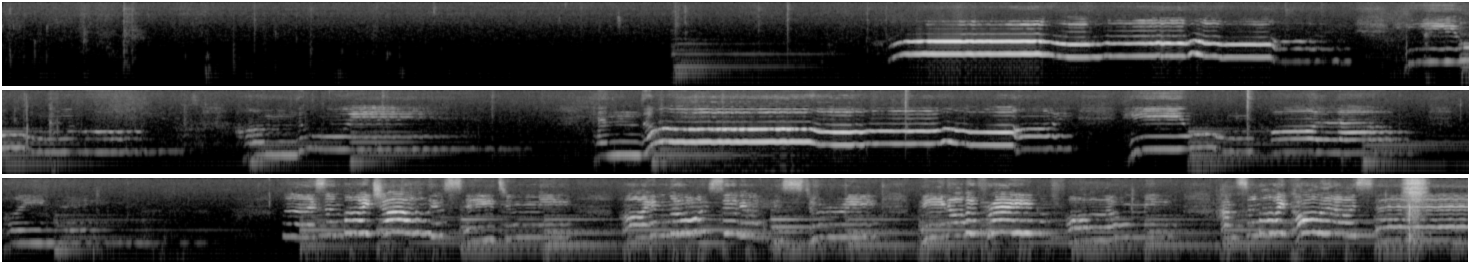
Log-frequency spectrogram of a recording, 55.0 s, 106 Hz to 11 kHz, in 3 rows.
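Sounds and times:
woman singing into a microphone: 11.0s - 24.8s, 25.7s - 31.8s, 32.4s - 38.8s, 40.2s - 55.0s.

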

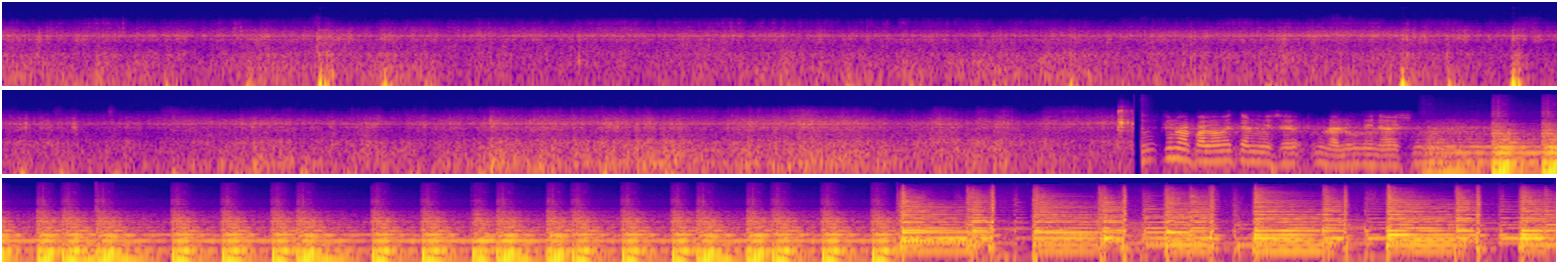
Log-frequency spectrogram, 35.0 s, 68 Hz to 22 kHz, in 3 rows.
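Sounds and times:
surf washing against rocks: 0.0s - 20.2s
wind buffeting microphone: 0.0s - 22.8s
low gust thumps: 22.3s - 34.7s.

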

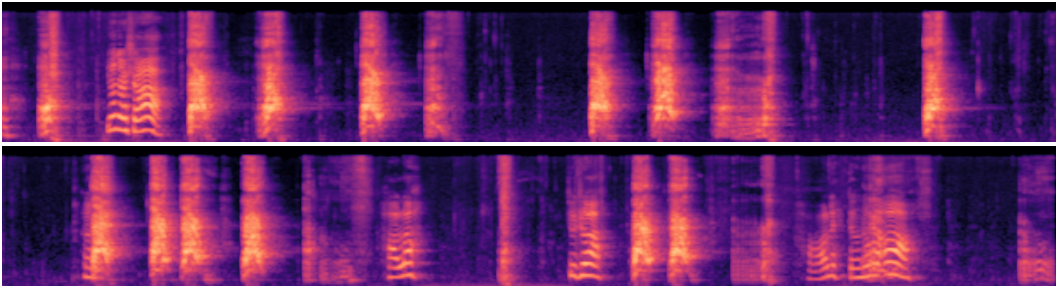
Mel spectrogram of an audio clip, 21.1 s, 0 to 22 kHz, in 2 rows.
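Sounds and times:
small dog barking: 0.4s - 0.8s, 1.9s - 4.6s, 5.9s - 7.0s, 9.2s - 9.7s, 11.4s - 13.4s, 16.9s - 17.8s.

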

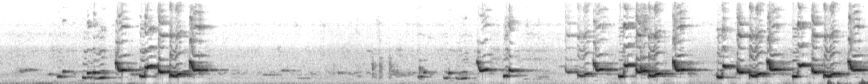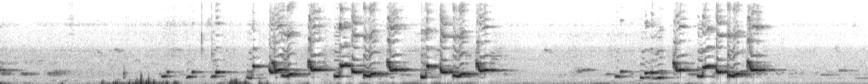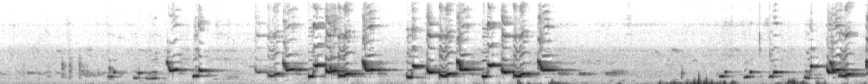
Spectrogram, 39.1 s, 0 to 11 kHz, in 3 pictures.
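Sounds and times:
bird singing bubbling whistles: 0.2s - 3.4s, 6.3s - 13.5s, 14.5s - 20.8s, 21.6s - 24.8s, 27.7s - 39.0s.

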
